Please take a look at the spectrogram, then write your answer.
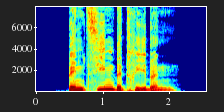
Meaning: petrol-powered
- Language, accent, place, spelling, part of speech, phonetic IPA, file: German, Germany, Berlin, benzinbetrieben, adjective, [bɛnˈt͡siːnbəˌtʁiːbn̩], De-benzinbetrieben.ogg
